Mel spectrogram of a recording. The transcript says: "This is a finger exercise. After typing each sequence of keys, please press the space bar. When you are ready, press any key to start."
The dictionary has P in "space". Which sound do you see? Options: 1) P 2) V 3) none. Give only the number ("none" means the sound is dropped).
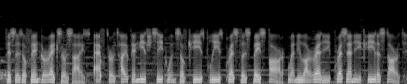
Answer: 3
